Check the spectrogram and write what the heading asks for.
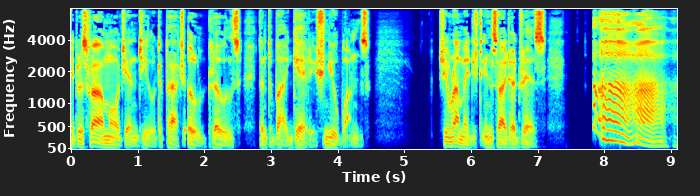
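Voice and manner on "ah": very high, drawn-out triumphant "ah". Reading a story, a woman rummaging inside her dress exclaims, triumphant. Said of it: "this time the triumph was unmistakable".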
